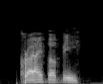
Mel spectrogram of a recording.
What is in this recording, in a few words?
"crybaby", English; nouns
